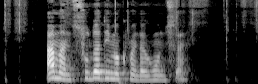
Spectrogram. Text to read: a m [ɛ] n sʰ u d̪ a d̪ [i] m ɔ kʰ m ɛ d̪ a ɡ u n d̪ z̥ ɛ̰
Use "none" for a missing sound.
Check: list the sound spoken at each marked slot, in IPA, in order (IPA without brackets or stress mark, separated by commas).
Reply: a, i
